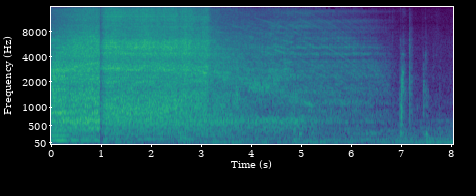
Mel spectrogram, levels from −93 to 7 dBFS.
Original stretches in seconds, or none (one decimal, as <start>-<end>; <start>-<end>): 0.0-8.1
